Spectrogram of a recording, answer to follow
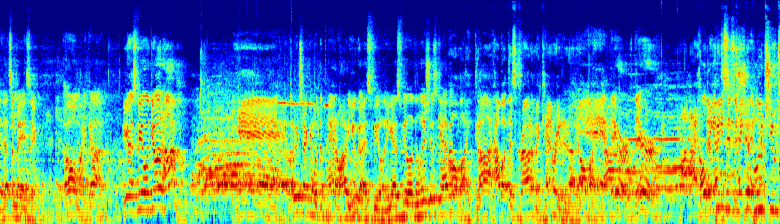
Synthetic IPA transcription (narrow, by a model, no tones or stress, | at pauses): ðætsəmeɪzɪ̰̃ŋ | oʊmaɪɡɑd̥̚ | jɨɡaɪz̥filˠɪ̃ŋɡʊd̥̚ɦʌ | jæ | lət̚wbit͡ʃʰɛkɪ̃ŋwɨðɨpʰænl̩ˠhaʊɨjɨɡaɪz̥filˠɪ̃ŋjɨɡaɪz̥filˠədəlɪʃɨskʰæboʊma̰ɪɡɑd̥̚haʊəbaʊt̪̚ðɪskʰɹ̥aʊɾɨ̃mɨkhɛ̃nɹiɾɨɾa̰ɪoʊaɪðəðə˞ | ʔaɪɦɛd̚ə˞pisɨz̥tʰeɪk̚ðəblu̥ʃʉt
